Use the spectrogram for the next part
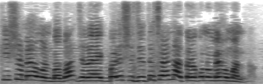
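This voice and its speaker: An actress playing a fed-up, hot-headed young daughter who complains indignantly. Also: female voice, very high voice, racing, fairly bright tone. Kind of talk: TV drama acting.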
